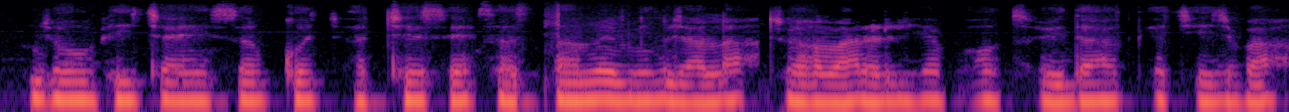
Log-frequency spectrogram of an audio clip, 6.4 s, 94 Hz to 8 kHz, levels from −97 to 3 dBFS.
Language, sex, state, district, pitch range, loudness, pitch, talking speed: Hindi, male, Chhattisgarh, Balrampur, 145-155 Hz, -36 LUFS, 150 Hz, 195 wpm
